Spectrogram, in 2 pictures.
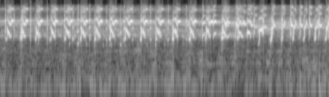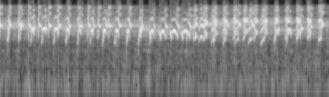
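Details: Two fighter lovebirds in a long 'ngekek panjang' chattering bout, used to teach young or quiet lovebirds: shrill, tightly packed notes pour out without break, the pitch shifting higher partway through.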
